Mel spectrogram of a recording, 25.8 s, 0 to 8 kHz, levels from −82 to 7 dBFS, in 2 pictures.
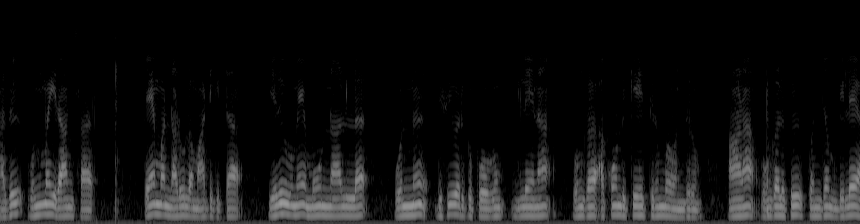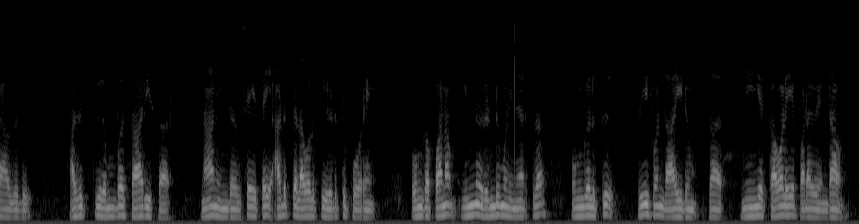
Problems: low volume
